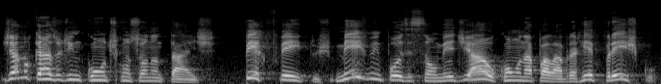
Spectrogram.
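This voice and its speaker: Male teacher, Brazilian accent, high voice, gravelly, grammar lesson, slow deliberate example words. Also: sing-song, fairly bright tone. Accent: Brazilian Portuguese. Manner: didactic, spells out example words slowly. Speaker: Portuguese teacher.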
